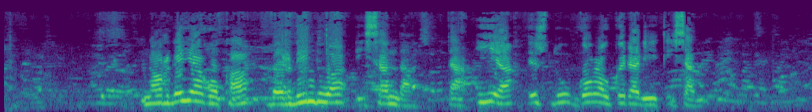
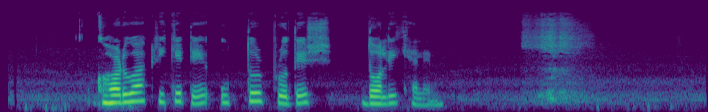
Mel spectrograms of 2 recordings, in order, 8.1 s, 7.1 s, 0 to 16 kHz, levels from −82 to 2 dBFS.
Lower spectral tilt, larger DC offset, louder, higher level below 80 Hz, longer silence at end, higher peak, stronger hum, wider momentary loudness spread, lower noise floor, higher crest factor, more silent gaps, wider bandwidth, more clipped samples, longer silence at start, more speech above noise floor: second, -4 dB/octave vs -5.5 dB/octave; neither; first, -18 LUFS vs -23 LUFS; first, -56 dBFS vs -70 dBFS; second, 0.05 s vs 1.35 s; second, -6 dBFS vs -2 dBFS; neither; about the same, 20 LU vs 22 LU; second, -46 dBFS vs -55 dBFS; second, 14 dB vs 24 dB; neither; about the same, 11.5 kHz vs 11 kHz; neither; second, 0.05 s vs 1 s; second, 28 dB vs 33 dB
